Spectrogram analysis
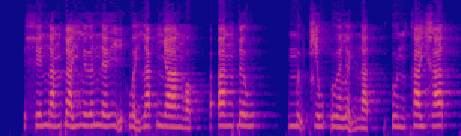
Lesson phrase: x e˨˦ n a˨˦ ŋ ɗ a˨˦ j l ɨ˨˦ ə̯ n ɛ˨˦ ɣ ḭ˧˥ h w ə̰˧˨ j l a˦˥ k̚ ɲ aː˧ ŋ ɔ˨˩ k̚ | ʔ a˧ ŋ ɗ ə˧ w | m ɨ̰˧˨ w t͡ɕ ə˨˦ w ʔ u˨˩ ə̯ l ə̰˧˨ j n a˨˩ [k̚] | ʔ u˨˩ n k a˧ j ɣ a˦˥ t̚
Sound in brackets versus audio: incorrect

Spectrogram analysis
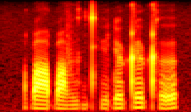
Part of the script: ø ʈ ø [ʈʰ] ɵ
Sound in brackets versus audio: correct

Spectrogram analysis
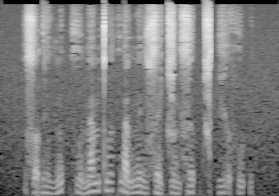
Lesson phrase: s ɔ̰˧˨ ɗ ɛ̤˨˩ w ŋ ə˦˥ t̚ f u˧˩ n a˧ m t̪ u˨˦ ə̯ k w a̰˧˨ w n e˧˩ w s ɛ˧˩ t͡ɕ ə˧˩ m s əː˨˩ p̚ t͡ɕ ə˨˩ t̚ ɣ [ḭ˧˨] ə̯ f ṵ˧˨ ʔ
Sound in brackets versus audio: correct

